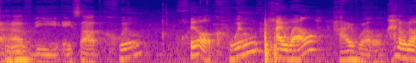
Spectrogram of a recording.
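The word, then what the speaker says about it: Hwyl: Highwell? I don't know how it's pronounced. It's Every time Quill. I walk in there, I feel like a loser. Don't worry, Ty. It's Quill.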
